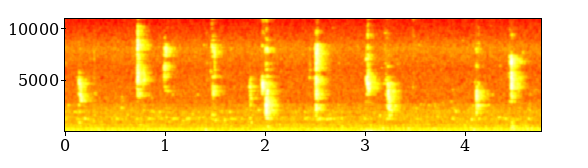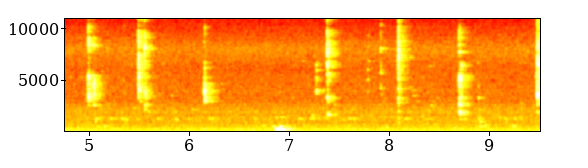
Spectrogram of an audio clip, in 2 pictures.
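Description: Close-up eating sounds: scattered short wet mouth clicks and lip smacks from chewing crispy-fried pork cheek, irregular at about two a second, with one soft thump about three seconds in.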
